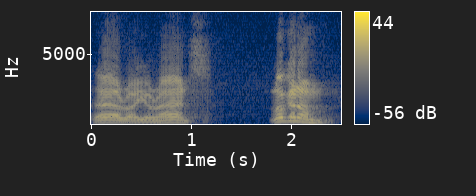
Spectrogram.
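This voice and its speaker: An actor playing a bold, stubborn jungle plantation owner in an old-time radio drama, self-assured and clipped. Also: male voice, on the high side, big pitch swings, takes it slowly, pushed and bright, faint music behind, exaggerated voice, rough recording. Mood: intent. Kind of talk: 1940s-50s radio drama acting. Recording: vintage radio recording with light noise.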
